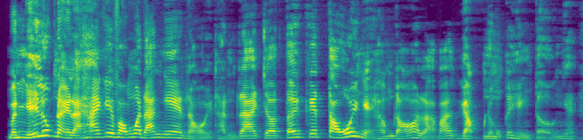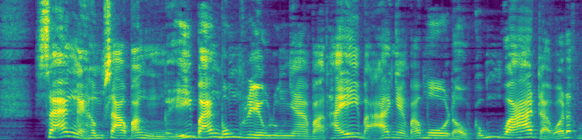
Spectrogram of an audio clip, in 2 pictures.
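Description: Brief: man, casual ghost-story teller, chatty, with a fairly high, very lively voice. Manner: chatty, addresses listeners directly.

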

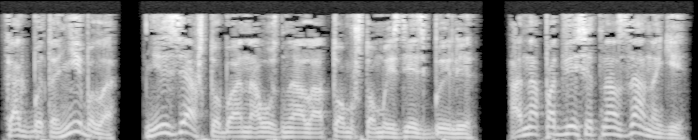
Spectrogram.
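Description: A man's voice: on the low side, sing-song, a little fast, dark tone, husky, dry recording, highs cut off. A man voicing a sly, grumpy teenage boy who mocks and bosses the others, in an audiobook reading. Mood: scheming. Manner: mocking, bossy.

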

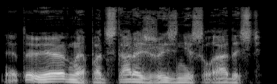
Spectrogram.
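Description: A dignified old serf furnace worker in an audiobook, as a male narrator puts him on. He speaks cautiously in a low, measured voice and slips proverbs into his answers. The audio is dry and close. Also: gravelly, no room sound, full character voice.

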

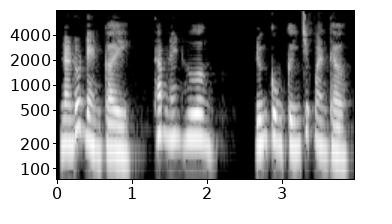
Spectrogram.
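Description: A woman reading a social drama story aloud in a calm, measured way. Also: mid-range voice. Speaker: story reader. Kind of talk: audiobook narration.

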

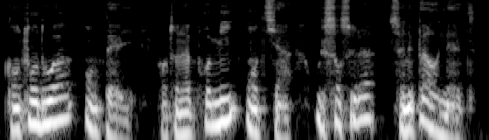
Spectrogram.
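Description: A man's voice: mid-range voice, moderate pace, mellow, breathy edge, pitched above the performer's own voice. A man reading the part of a domineering middle-aged matron who speaks sharply and bluntly.

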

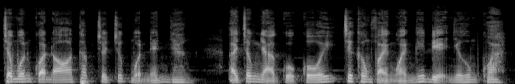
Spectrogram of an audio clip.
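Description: An earnest young clerk speaks politely and pleads for help, voiced by a male storyteller. His tone is low, courteous and deferent, in this storybook reading. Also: fast, soft background music, close to an everyday voice. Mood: pleading.

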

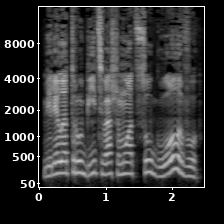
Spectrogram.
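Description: A woman voicing a smarmy, gushing male TV host in an audiobook, with a syrupy flattering manner. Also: medium pitch, normal speed, no room sound, clean studio sound, natural voice. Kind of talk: audiobook reading.

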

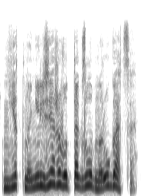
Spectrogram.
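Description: A man's voice: high voice, brisk, warm tone, dry recording, clean studio sound, voice pushed up, lightly acted. A man doing an indignant fox woman. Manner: pleading, reproachful. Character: indignant loyal female fox servant.

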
